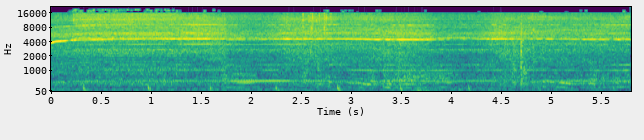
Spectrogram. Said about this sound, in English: I'll vacuum it up for you.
